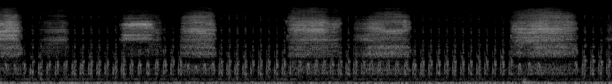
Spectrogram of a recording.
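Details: Harsh rasping hisses from five barn owl nestlings being fed by their mother at night in an Israeli nest box, April 2021; broad noisy bursts come almost back to back with faint rhythmic clicking between them.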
